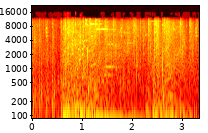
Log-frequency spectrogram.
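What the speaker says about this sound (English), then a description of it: "It's like, the way you use a shotgun, but it's shooting like 3 razors at them." A rapid volley of sharp weapon blasts from a razor-firing gun in the video game Armajet, cracking out loud and dense for several seconds like shotgun fire, with no talk over it.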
